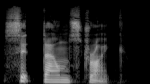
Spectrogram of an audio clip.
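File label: "sit down strike", British English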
